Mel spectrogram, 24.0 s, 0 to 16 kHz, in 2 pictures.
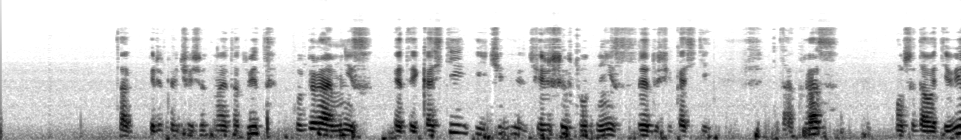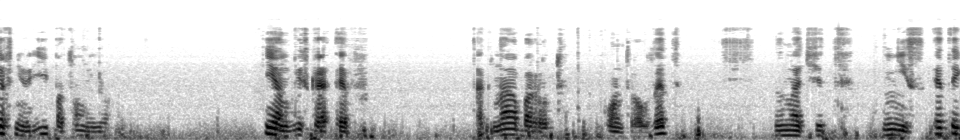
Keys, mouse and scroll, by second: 2.2 click, 3.5 click, 6.9 shift+click, 9.7 click, 12.8 shift+click, 15.6 f, 17.0-17.7 scroll down 2, 19.1 ctrl+z, 20.4-20.8 scroll up 3, 21.7-22.3 scroll down 1, 22.8 click.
